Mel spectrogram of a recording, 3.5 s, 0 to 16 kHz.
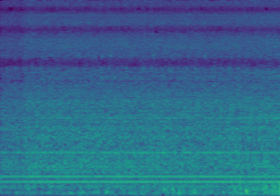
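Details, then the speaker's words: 2009 Honda Civic, accident-damaged and towed, sat 2 days: warmed-up idle with the AC running and a constant fan hum. Steady, even idle with no knocks or misses. Temperature holding, not overheating; engine healthy. "I warm up the engine and it works very good. There's no issues with the engine."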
